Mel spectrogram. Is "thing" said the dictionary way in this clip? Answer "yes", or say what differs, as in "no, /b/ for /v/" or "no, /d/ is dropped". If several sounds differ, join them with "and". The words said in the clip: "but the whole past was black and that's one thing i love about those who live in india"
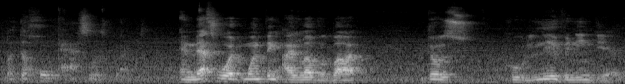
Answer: yes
